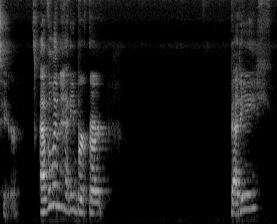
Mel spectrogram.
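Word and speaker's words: Beate: that's what it says here Evelyn Hedy burkart Betty it's spelled be a t hilbig and beatric Simon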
